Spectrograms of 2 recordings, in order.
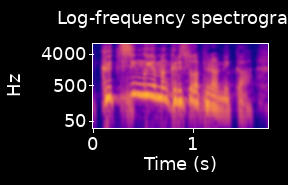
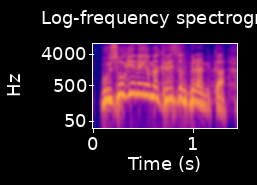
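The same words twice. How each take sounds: First: 친구에게만 leaned on, falling at the end; stress on 친구에게만. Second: 무속인에게만 pushed out fast and falling; stress on 무속인에게만. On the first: Preacher challenges the congregation, stressing 친구에게만. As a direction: press the word 친구에게만 as the point. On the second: Preacher presses the congregation, stressing 무속인에게만 fast. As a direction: hit 무속인에게만 quickly and firmly. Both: Shown as a demonstration.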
